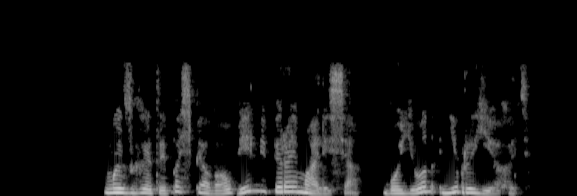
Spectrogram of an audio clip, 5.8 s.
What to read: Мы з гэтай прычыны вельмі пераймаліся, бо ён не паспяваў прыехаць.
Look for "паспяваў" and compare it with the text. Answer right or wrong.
wrong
